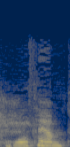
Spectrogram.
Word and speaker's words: Waltham: There, I butchered it again. – How was he from? – Waltham. – Nathaniel Banks? Oh my God, yes, you got it. – Waltham.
